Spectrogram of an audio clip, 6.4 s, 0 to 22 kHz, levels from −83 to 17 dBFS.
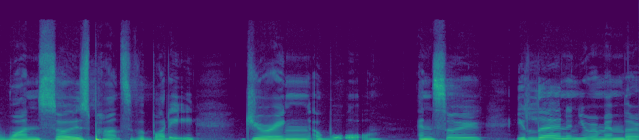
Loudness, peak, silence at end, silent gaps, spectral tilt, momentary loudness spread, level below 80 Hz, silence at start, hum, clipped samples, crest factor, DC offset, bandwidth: -22 LUFS; -4 dBFS; 0 s; none; -5 dB/octave; 11 LU; -42 dBFS; 0 s; none; under 0.1%; 18 dB; under 0.1%; 17.5 kHz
